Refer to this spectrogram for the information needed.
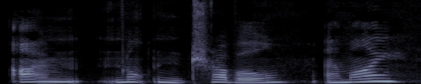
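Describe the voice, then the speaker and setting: A woman's voice: a little high, measured pace, vocal fry, dry recording, clean studio sound, voice pushed up. A woman voicing a sardonic teenage schoolboy wizard in an audiobook, with a wry, questioning manner. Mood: worried.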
